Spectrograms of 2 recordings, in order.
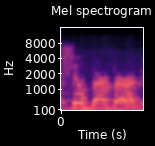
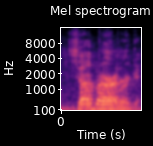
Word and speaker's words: Silberberg: That's like I got a friend whose name is Silberberg, not Silverberg, no V's, two B's. Silberberg.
